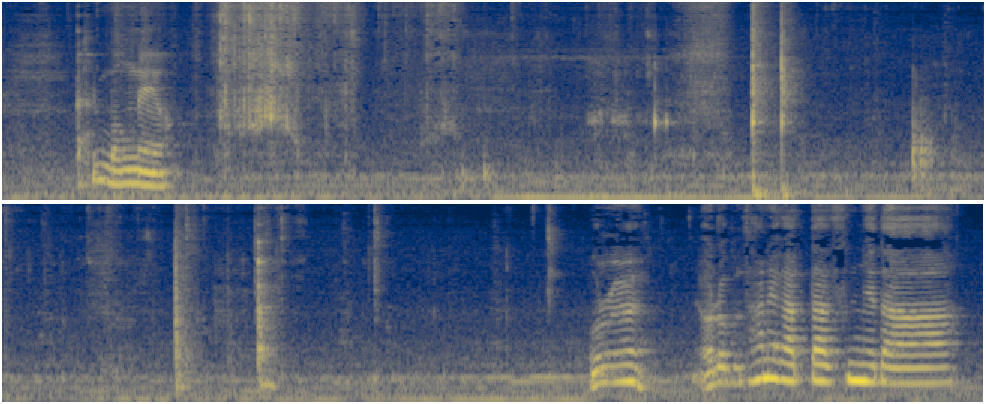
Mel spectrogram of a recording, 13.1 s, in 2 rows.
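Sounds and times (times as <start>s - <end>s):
soft chewing: 5.5s - 11.2s.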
